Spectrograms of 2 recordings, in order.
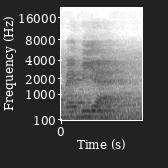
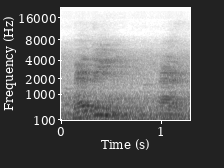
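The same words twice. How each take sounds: First: The words are joined by a gliding Y sound. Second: The words are said separately without a glide.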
